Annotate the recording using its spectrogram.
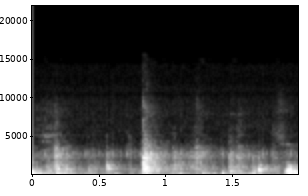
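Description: Rummaging inside a soft-sided Yeti cooler bag: rustling and crinkling of packaging as a cardboard frozen-food box is pulled out, with one sharp crackle about a second in.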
